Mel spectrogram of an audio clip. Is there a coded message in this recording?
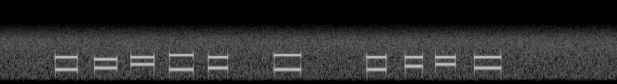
Yes: DTMF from 0.6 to 5.0 s, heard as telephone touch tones, dialled by hand, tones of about 230 ms. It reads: 24035 3 2805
